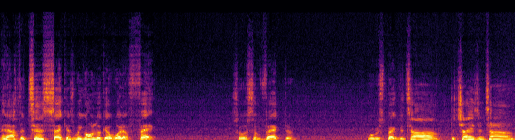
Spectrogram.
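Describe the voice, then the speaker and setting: Intonation is lively at a moderate pace. Long, frequent pauses break up the speech. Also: man, high pitch for a man. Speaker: math tutor. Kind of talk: lecture. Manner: halting.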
